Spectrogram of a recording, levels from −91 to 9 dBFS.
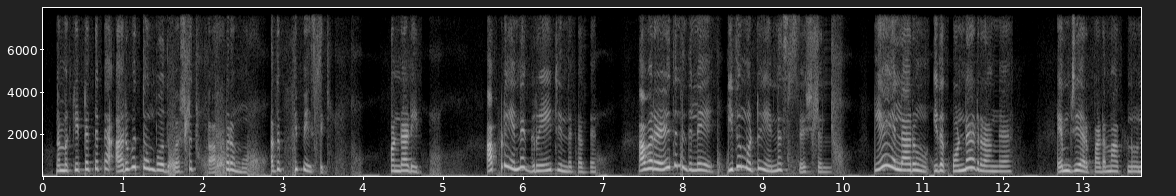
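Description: From 0.0 to 0.66 s the background is replaced by comfort noise: about 0.2 s of the room tone becomes a smooth, featureless hiss with none of the texture of the real ambience. The likely cause is discontinuous transmission, with the sender pausing during a gap and the receiver synthesising a rough stand-in. This is not a dropout in itself, because only the character of the background changes.

At 0.64 to 0.66 s, sound is dropped by the voice detector. A quiet fragment, about 10 ms of actual sound, gives way to steady noise. It is likely that the detector took faint speech for background. Unlike chopping, this is a single clean switch off and back on, heard as one tiny gap at the edge of the opening stretch. The same thing happens once more at 13.49 to 13.57 s, where about 30 ms of sound is lost. It is a single, isolated cut near the end and not a run of them.

From 1.58 to 5.74 s and again from 6.78 to 12.69 s, the sound is chopped by the voice detector. 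The detector likely toggled between sending and not sending more than once. Altogether about 2.6 s and 2.2 s of those stretches are replaced by comfort noise. Each stretch has two or more holes in the sound. These repeated switches are what set chopping apart from a single drop. Throughout, the G.722 call path leaves nothing above 8 kHz.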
